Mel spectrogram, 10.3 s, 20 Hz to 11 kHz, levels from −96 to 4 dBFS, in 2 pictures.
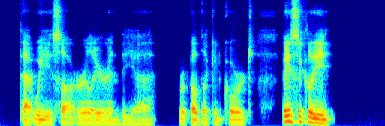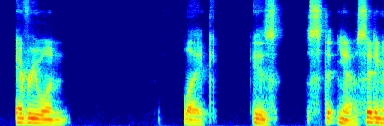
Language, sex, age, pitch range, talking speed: English, male, 30-49, 90-100 Hz, 100 wpm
